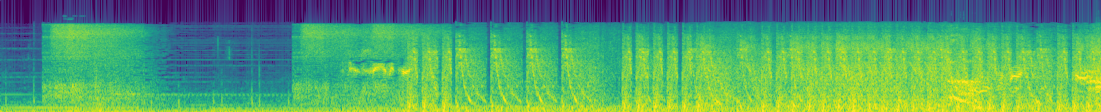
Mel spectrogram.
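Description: Sustained gunfire in the video game Jedi Outcast, rapid loud shots rattling almost without pause, thickening into a continuous close barrage with brief quieter gaps early on.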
